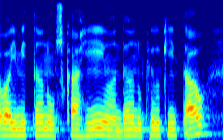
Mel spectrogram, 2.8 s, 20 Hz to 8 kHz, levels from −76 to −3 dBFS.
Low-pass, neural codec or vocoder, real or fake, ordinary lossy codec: 7.2 kHz; none; real; MP3, 64 kbps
